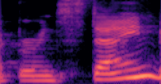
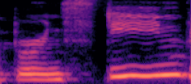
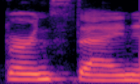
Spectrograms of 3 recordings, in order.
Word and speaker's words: Bernstein: And I'm going to stick with my Bernstein because I know that's the right way to say it. Many Americans go with the Bernstein because we'll turn it around, but Bernstein it is.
